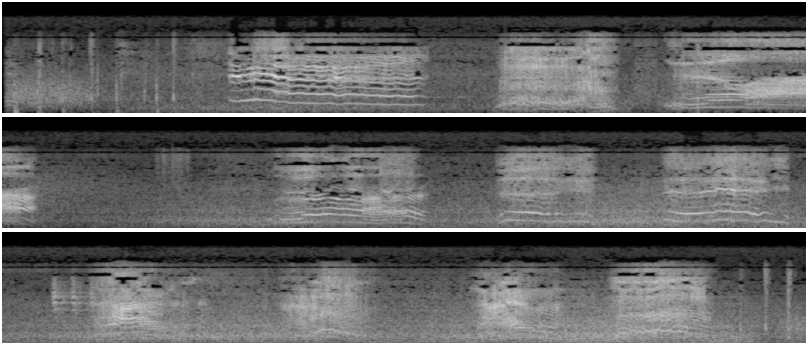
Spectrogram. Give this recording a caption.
A Moaning Zombie
a zombie moan
dead, groan, moan, undead, zombie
